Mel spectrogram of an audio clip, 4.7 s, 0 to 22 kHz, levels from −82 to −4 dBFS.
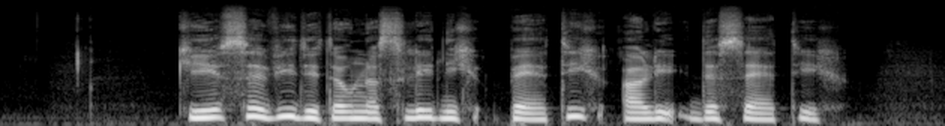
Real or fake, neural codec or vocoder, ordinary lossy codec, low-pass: real; none; none; 19.8 kHz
